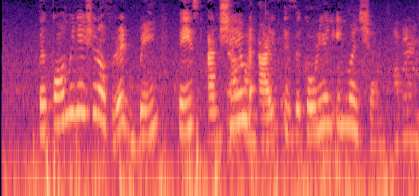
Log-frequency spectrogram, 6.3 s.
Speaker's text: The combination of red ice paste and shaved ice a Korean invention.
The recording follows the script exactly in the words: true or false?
false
